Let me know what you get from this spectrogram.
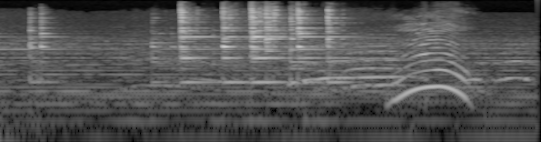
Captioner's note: bell rings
